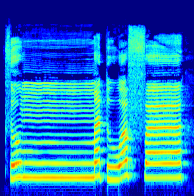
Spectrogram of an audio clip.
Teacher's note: یوم القیامہ ثم توفی، ثم میم مشدد ہے، یہاں پر غنہ ہوگا، اور توفی فا کے پر کھڑی حرکات ہے، تو ہم اسے 2 یا 3 حرکت کے برابر کھینچ کے پڑھیں گے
